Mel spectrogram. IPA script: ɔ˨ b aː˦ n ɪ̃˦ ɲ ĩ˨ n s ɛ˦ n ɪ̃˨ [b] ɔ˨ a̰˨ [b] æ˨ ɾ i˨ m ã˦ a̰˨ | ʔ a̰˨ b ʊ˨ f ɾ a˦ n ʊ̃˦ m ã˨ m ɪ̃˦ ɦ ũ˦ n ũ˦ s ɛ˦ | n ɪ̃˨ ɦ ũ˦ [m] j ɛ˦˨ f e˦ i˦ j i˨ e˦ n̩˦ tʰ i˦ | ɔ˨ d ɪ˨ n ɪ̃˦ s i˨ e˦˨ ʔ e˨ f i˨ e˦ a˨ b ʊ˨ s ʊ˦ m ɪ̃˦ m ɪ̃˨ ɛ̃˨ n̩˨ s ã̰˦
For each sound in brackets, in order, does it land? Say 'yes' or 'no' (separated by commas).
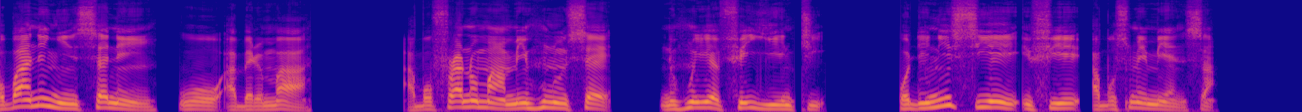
no, yes, no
